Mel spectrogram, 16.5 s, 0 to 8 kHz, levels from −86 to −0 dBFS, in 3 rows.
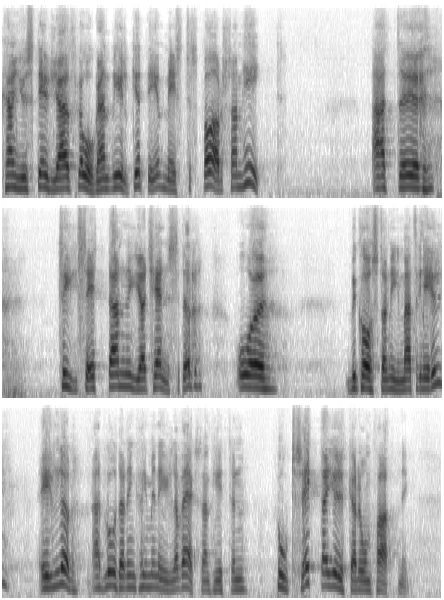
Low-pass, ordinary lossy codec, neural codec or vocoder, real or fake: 7.2 kHz; MP3, 64 kbps; codec, 16 kHz in and 24 kHz out, 0.8 kbps, FocalCodec, streaming, 65536 codes; fake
